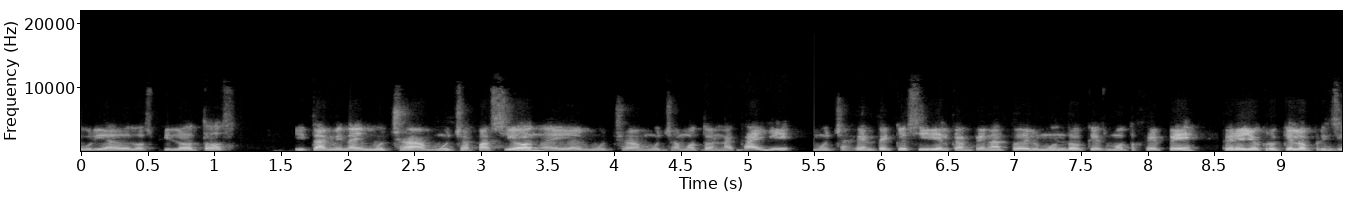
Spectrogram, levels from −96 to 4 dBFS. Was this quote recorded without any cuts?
yes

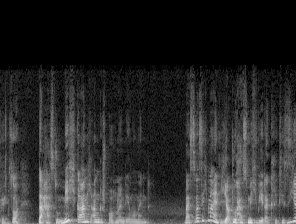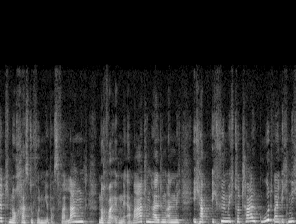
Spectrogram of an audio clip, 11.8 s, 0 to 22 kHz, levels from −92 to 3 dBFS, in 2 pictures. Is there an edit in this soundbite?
no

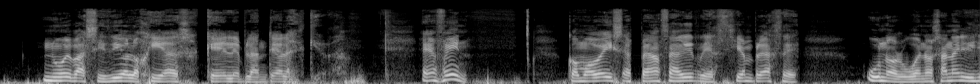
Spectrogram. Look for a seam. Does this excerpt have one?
yes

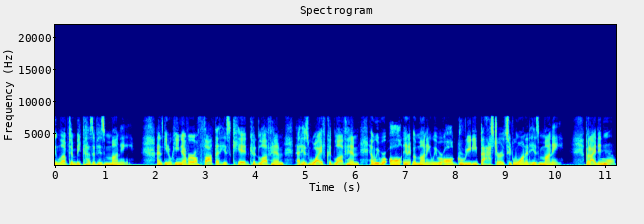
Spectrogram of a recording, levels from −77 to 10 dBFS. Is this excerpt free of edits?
no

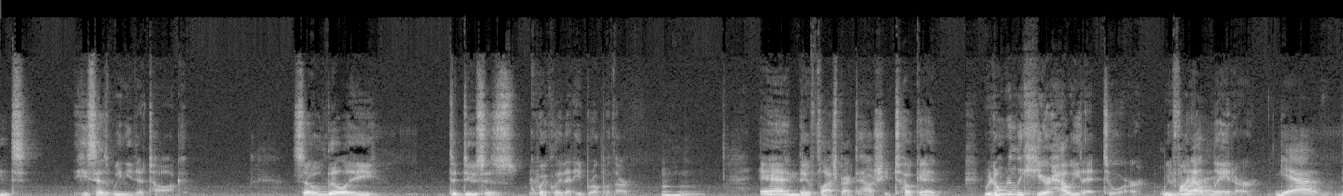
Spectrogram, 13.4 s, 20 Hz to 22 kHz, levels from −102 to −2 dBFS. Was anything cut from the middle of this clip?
yes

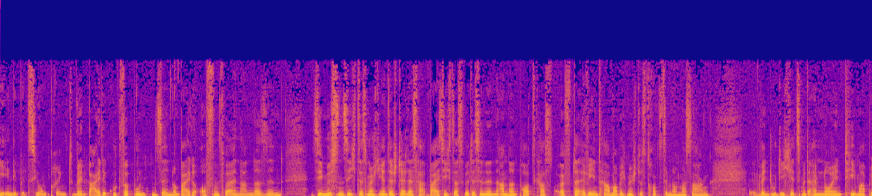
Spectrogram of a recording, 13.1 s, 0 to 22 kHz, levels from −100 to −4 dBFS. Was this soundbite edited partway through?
yes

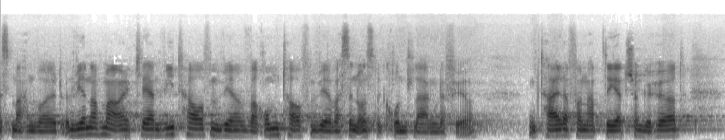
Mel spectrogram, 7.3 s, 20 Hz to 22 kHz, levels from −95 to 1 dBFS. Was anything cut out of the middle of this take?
no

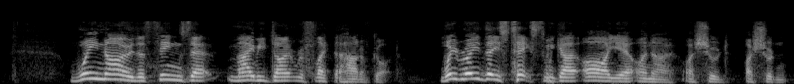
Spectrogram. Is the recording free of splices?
yes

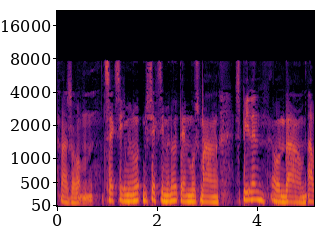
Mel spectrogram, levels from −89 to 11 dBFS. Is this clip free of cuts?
yes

